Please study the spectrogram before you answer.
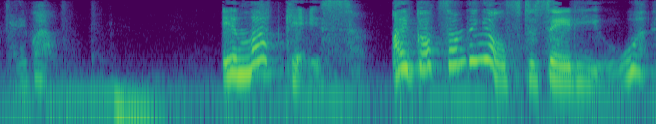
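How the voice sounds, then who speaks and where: An actress playing a haughty, self-absorbed middle-aged wife in a radio drama, condescending and theatrical. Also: female voice, fairly high pitch, huge pitch swings, a little slow, breathy edge, heavily acted. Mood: haughty, resolved. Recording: dull lo-fi radio recording.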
